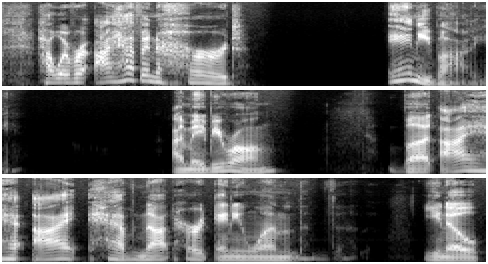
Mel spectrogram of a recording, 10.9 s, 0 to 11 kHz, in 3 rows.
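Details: Stuttering in an adult man, starting around age 3 when he developed Lyme disease from a tick bite. It was full-blown by middle school and is now somewhat controlled, with bad days or weeks; briefly closing his eyes eases blocks and repetitions.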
